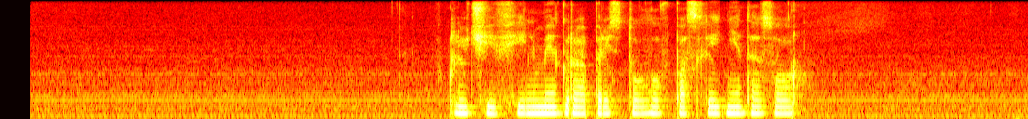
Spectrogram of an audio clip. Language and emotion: Russian, neutral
